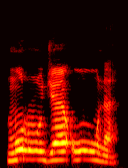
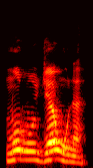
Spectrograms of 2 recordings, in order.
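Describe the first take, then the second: First: A glottal stop comes before the ending vowel. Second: The vowels run together with no glottal stop. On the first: "Jadi ada tambahan huruf hamzah" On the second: "di riwayat Hafs"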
